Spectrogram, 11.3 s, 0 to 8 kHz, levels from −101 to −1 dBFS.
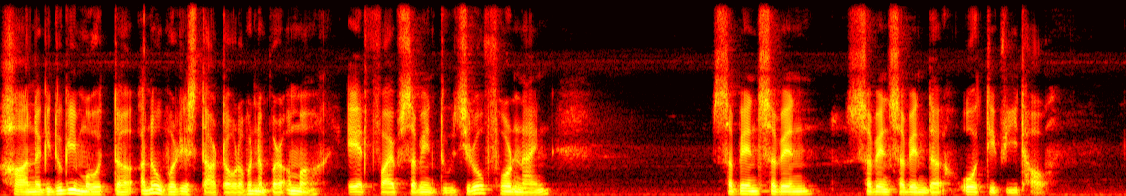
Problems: none marked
